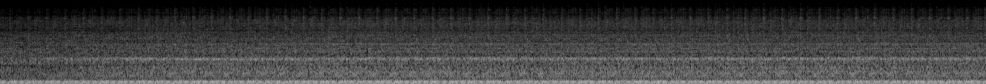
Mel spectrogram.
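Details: 2016 Ford Mustang GT 5.0 Coyote V8, about 10,000 miles, warmed to normal temperature with AC off, heard at the fender: smooth, even low idle with only soft normal valvetrain patter, no igniter-like tick or Coyote tick.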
